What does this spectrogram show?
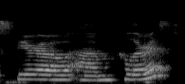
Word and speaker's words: Spiro Koulouris: I'm here with Spiro Coloris. Did I Yeah, pronounce it right?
